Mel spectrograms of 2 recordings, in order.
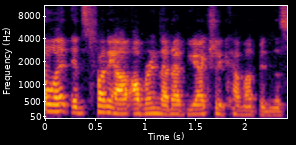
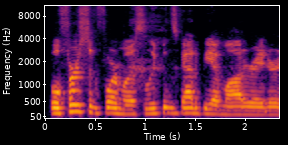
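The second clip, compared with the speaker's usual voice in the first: normal talking voice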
